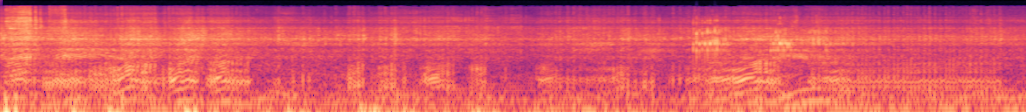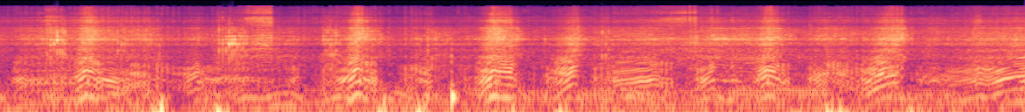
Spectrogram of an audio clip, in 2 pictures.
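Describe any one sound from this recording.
A dirt bike engine revs hard up and down close by.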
